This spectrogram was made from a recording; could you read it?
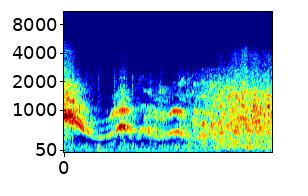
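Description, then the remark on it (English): A dog named Tiny, outside in his new doghouse at night, howls in a long, wavering tone that slides down, swells back up and wobbles in pitch, then trails off into a rougher, breathier whine. “Not if he keeps howling like that, he won't.”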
